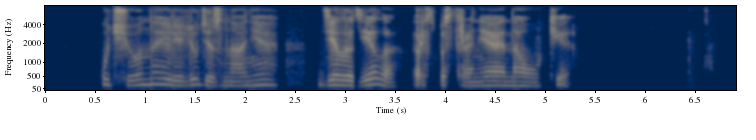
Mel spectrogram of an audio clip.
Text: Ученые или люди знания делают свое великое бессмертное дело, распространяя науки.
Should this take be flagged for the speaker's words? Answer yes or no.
yes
